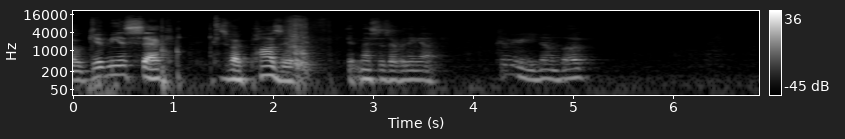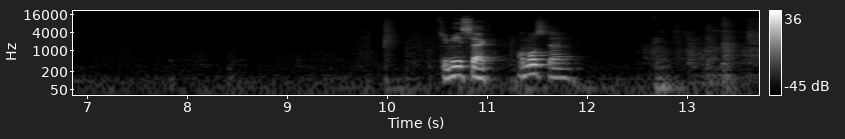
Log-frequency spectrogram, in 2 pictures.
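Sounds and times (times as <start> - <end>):
speech: 0.0 - 5.3, 10.6 - 12.0
chairs dragged and shifted around a room: 2.0 - 2.7.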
